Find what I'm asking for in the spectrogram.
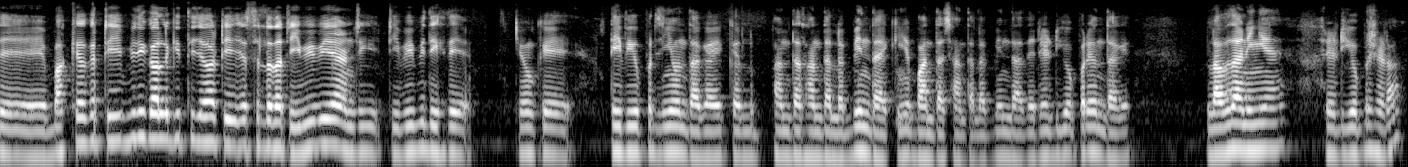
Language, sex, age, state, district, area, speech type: Dogri, male, 30-45, Jammu and Kashmir, Udhampur, rural, spontaneous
